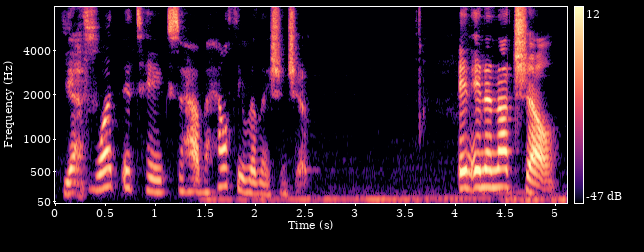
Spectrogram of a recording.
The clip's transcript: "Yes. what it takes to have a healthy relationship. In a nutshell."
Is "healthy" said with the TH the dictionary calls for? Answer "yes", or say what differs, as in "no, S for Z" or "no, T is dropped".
yes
